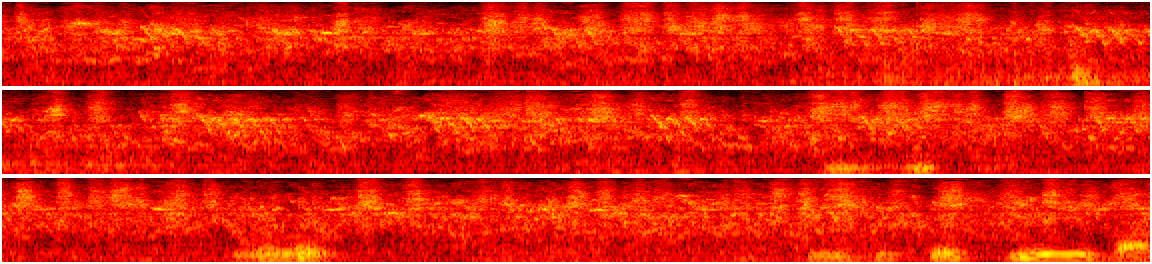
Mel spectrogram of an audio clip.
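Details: Budgerigars keep up a constant shrill twittering and squeaky chirping. Low human voices speak briefly several times in the background.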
